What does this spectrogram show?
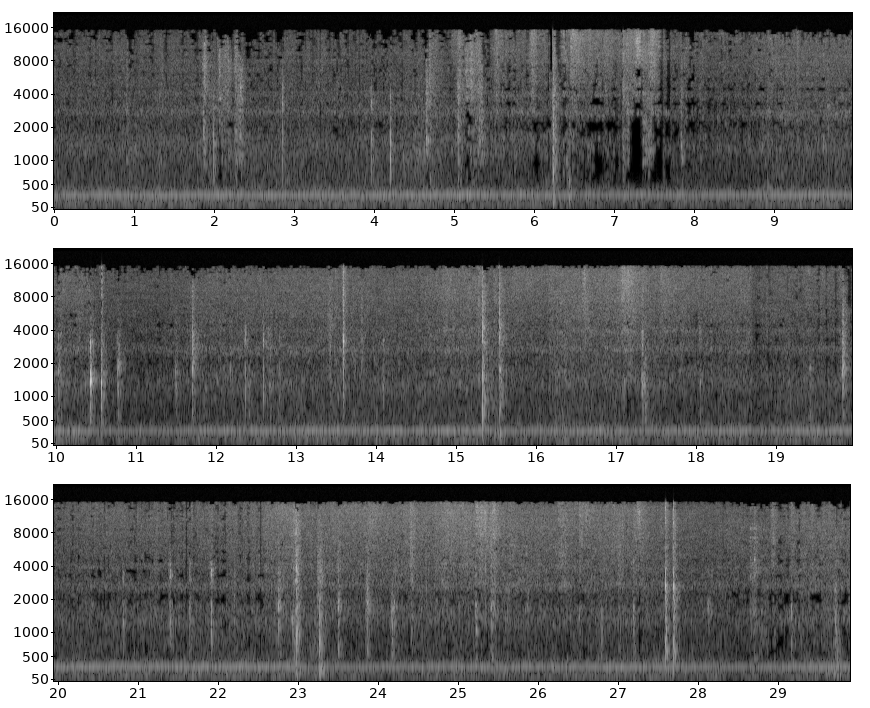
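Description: Ground meat and diced vegetables sizzling in a stainless steel pot while a wooden spatula stirs, with scattered sharp knocks of the spatula against the pot over a steady hum.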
